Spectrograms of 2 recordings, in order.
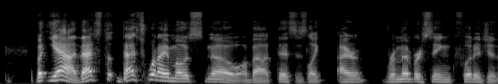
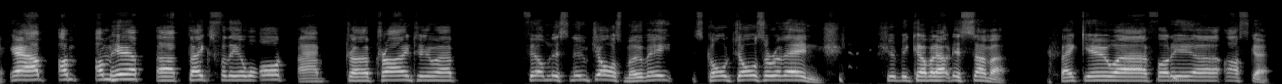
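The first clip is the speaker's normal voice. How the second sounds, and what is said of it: Bad Michael Caine impression, Australian-sounding. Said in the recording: “worst Michael Caine impression ever. It started Australian.”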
